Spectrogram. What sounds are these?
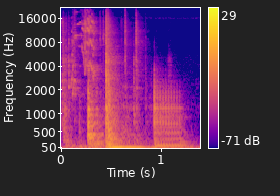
wooden cupboard opening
